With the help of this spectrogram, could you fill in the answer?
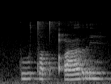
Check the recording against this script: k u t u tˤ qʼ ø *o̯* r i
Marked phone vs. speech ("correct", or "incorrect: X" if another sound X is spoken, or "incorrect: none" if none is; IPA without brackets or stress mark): incorrect: ɐ̯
